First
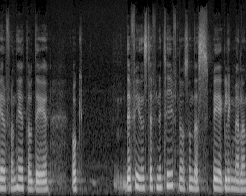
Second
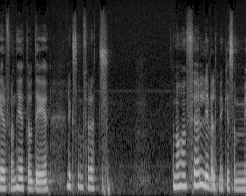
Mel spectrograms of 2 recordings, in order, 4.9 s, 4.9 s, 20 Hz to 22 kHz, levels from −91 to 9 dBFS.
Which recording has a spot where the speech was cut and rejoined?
second; 1 cut; at 1.3 s

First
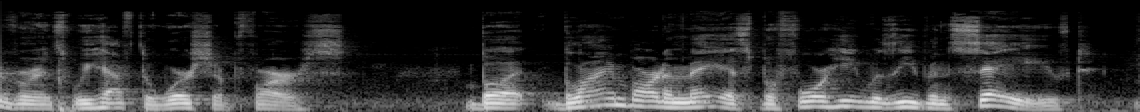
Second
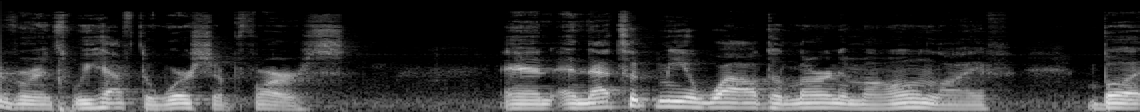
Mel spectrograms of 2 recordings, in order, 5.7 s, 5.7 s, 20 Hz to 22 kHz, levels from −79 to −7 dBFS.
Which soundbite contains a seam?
first; 1 cut; at 2.3 s

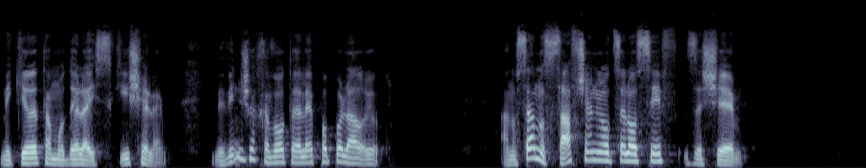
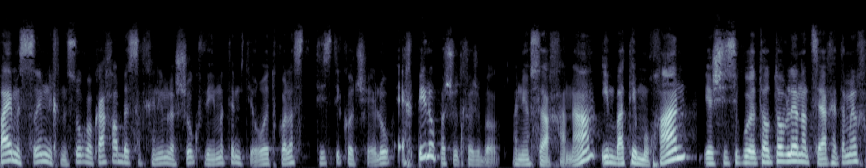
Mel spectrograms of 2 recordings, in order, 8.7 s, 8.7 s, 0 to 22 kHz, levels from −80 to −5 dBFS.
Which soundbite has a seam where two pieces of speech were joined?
second; 3 cuts; at 3.9 s, 5.0 s, 7.0 s

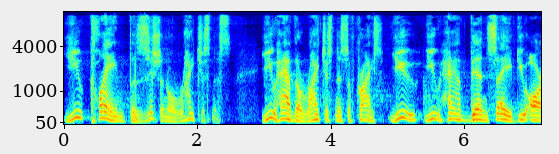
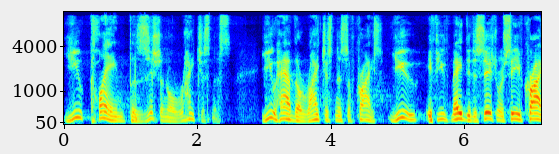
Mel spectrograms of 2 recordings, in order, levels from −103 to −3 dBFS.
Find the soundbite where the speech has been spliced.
first; 1 cut; at 5.4 s

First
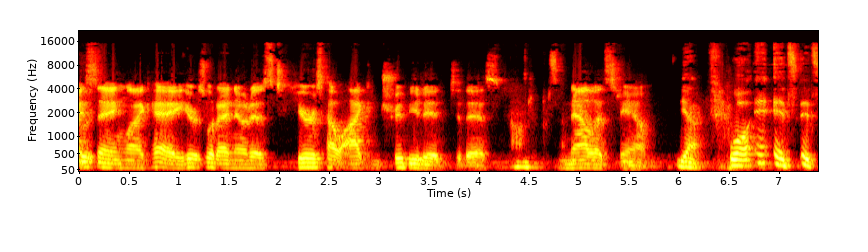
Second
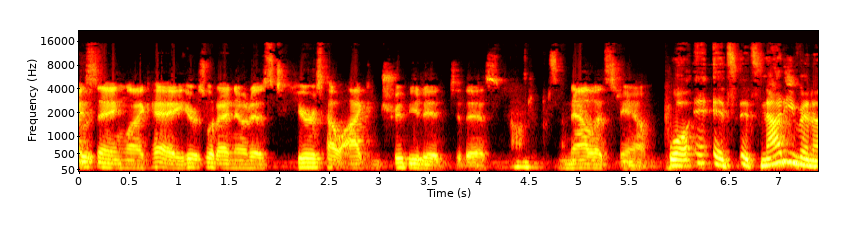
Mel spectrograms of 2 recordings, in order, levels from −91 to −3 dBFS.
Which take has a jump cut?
second; 1 cut; at 5.9 s

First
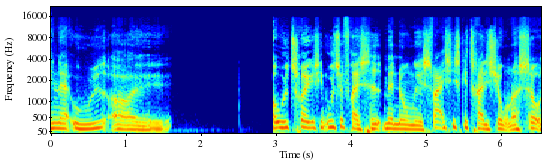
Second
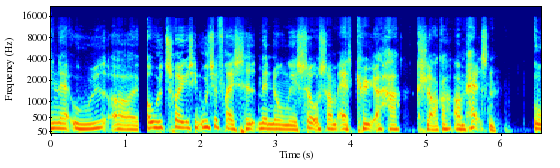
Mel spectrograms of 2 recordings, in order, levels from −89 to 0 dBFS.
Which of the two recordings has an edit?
second; 2 cuts; at 1.2 s, 3.3 s

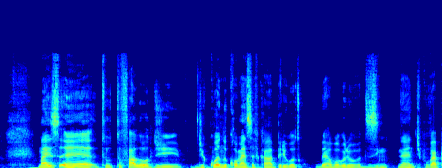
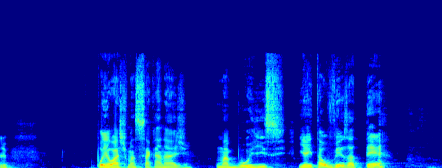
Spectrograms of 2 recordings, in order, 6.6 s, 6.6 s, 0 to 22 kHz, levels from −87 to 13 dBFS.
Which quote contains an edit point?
second; 1 cut; at 4.4 s

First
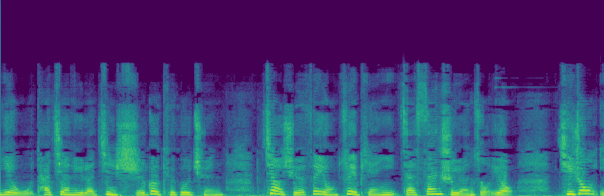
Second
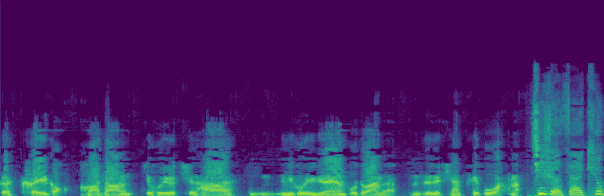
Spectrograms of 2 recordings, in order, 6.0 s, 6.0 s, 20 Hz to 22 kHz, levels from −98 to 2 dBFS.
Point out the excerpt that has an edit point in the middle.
first; 1 cut; at 2.6 s

